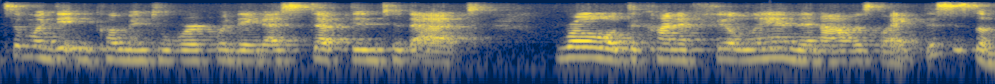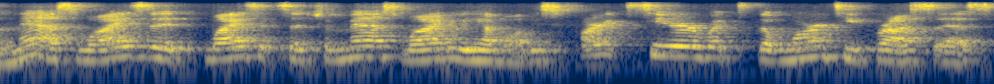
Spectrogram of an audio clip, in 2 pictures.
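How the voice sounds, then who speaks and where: Amid audible room echo and noticeable background noise, a woman with a medium pitch talks at a fairly quick pace with ordinary pitch variation and hardly any pauses. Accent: American. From US South. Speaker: HVAC operations manager. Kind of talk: casual interview chat.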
